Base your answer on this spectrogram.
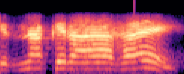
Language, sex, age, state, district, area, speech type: Hindi, female, 60+, Uttar Pradesh, Jaunpur, rural, conversation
